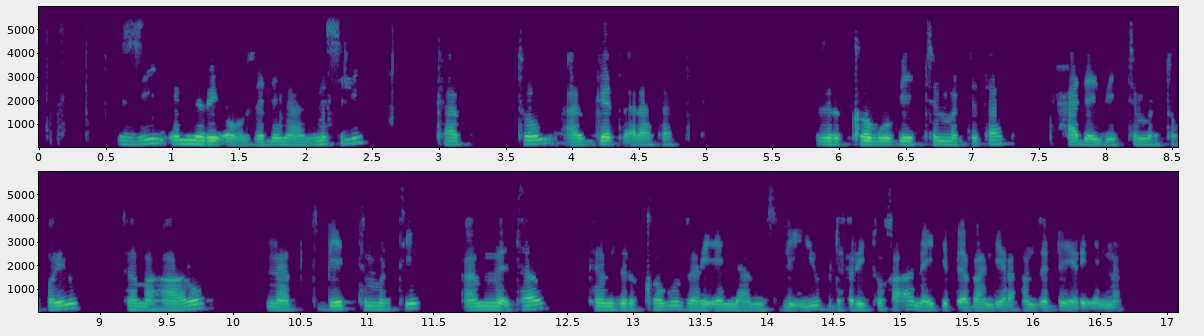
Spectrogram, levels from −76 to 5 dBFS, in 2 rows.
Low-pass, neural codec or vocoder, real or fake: 5.4 kHz; none; real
